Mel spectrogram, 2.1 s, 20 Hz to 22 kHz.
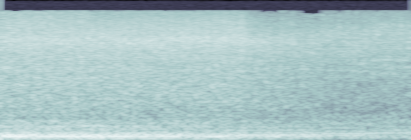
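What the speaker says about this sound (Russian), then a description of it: "О, самолетиков." Low, steady engine drone of aircraft flying overhead in the military shooter ArmA 2, a continuous propeller-like hum that holds level for about two seconds and eases off slightly toward the end, with no voices.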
